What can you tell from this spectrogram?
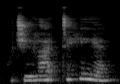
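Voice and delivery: ordinary delivery, nothing marked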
